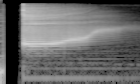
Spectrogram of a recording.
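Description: Cartoon boing sound effect: one tone that glides upward in pitch and fades out over about a second and a half, starting just after the intro music cuts off.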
